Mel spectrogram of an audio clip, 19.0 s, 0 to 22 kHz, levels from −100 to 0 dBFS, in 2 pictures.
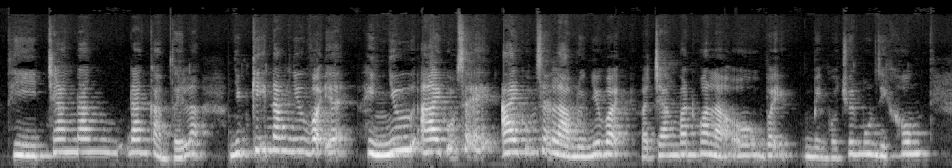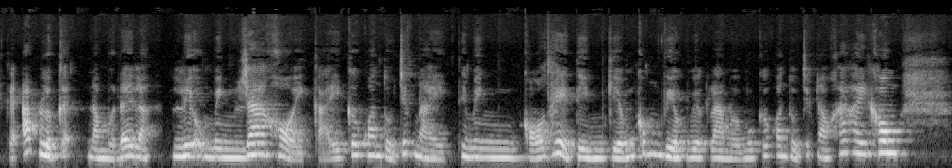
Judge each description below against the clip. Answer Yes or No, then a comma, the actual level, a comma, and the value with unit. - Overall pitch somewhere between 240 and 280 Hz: No, high, 225 Hz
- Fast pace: No, average, 240 wpm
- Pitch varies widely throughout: Yes, wide, 6.8 semitones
